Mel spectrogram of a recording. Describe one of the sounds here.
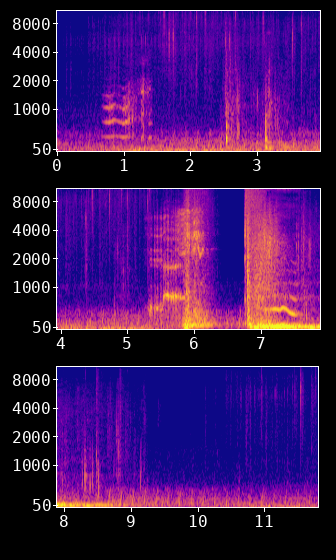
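Blocks crunch and break as they are dug out.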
